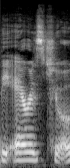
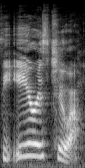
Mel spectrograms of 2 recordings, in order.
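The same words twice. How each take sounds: First: It is said with an American accent. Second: It is said with an Australian accent. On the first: "that's how Americans pronounce it" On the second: "with my proper Australian accent"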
